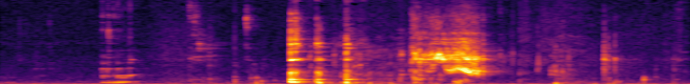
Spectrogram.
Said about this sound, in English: Actually, let me drink a little water. And then we'll get into it.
